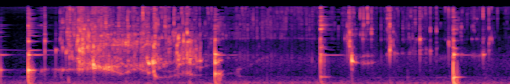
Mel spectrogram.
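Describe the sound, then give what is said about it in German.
Water pours into a container for about two seconds, a splashy rush with a faintly rising tone, followed by a few sharp drips and light clinks against the vessel. “Ich mache jetzt Wasser da rein und ich hoffe, ihr hört.”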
